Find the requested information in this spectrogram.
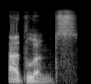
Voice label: "atlantes", British

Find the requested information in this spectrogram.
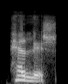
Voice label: "hellish", Indian

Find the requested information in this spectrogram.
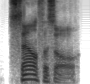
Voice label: "sowthistle", British

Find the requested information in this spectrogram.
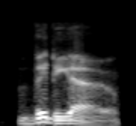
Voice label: "video", British

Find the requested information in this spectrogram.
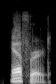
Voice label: "effort", American

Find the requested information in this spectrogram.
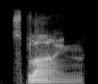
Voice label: "spline", British

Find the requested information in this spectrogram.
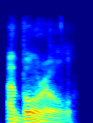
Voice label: "aboral", British

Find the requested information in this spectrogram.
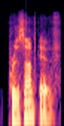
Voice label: "presumptive", American

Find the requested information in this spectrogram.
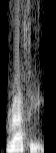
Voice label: "wrathy", Indian

